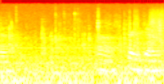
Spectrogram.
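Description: A nearly quiet meeting room with faint, indistinct speech and a few light clicks.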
